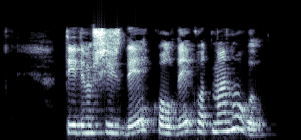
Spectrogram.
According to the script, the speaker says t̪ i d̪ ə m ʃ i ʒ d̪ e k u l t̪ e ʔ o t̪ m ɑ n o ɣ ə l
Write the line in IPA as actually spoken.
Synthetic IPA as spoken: t̪ i d̪ ə m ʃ i ʒ d̪ e k o l d̪ e k o t̪ m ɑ n o ɣ ə l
